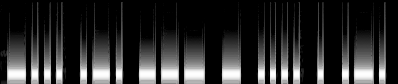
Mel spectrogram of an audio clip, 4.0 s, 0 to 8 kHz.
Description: Morse code, heard as a keyed tone, about 19 wpm, 250 Hz. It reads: BROTHER
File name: morse / morse-training-20WPM-8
